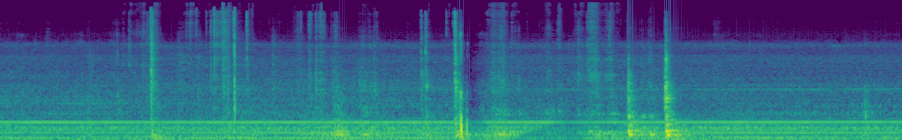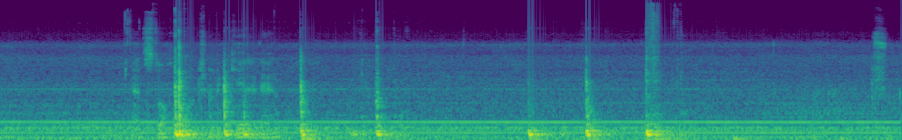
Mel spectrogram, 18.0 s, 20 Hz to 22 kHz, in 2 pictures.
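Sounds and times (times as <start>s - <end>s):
steady mechanical hum: 0.0s - 18.0s.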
